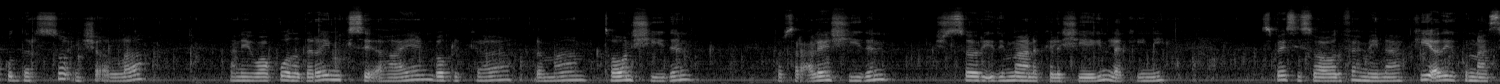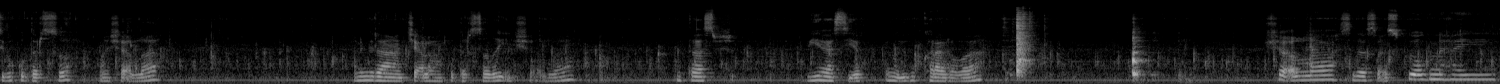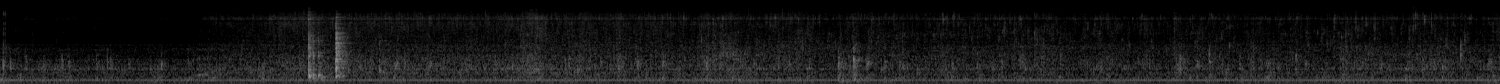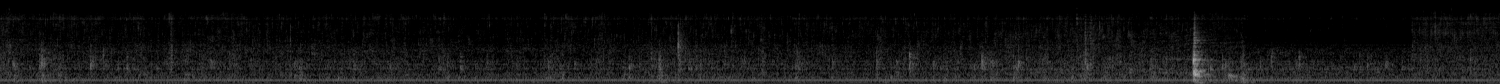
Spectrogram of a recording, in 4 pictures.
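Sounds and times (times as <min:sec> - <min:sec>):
chicken sizzling in a frying pan: 0:00.0 - 1:00.0.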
